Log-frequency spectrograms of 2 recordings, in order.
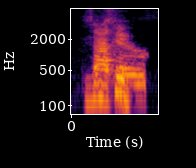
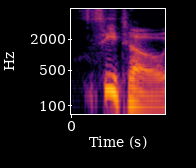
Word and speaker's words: Sito: Sato and Sato? Sato, how do you say her name? Sito. It's an I, not an A, sir.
